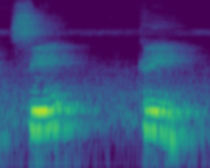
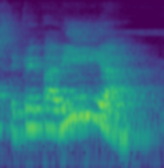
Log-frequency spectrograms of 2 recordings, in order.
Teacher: Vocês vão notar que o I, ele é forte.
